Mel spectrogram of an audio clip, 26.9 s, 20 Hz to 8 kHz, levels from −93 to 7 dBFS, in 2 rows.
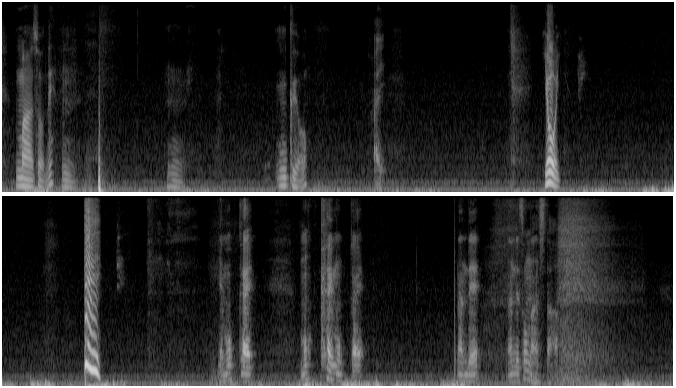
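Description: No technical faults can be heard.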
